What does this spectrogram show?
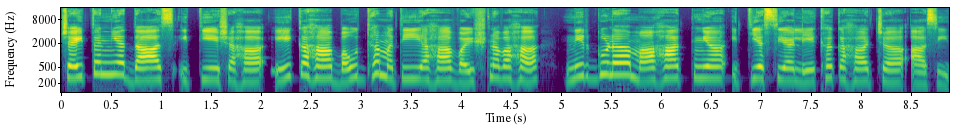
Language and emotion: Sanskrit, neutral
